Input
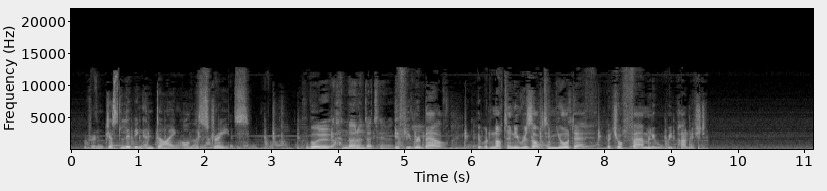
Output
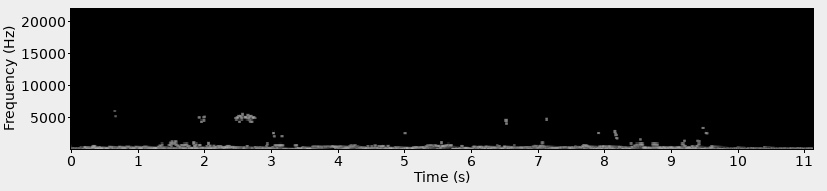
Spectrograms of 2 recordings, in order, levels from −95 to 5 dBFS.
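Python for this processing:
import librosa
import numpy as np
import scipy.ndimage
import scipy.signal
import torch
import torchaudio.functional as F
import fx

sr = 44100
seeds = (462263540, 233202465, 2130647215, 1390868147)

y = fx.reverse_delay(x, sr, ms=163, wet_db=-1.0)
y = fx.high_shelf(y, sr, hz=5500.0, db=7.5)
y = fx.over_compress(y, sr, threshold_db=-31.0, ratio=-0.5)
y = fx.spec_topn(y, sr, count=2)
y = fx.hum_notches(y, sr, base_hz=50, count=10)
y = y * librosa.db_to_amplitude(1.0)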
